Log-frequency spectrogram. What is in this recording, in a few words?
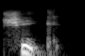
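"chic", British English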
